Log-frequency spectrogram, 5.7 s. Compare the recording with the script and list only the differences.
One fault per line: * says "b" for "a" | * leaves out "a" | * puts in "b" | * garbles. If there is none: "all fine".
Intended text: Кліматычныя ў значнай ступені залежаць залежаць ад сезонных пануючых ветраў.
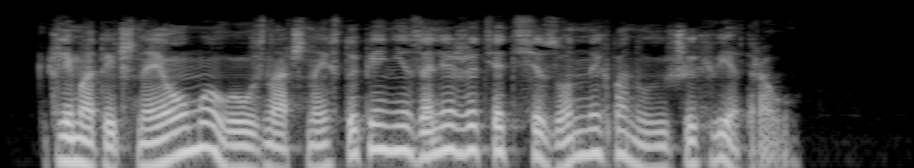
* puts in "ўмовы"
* leaves out "залежаць"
